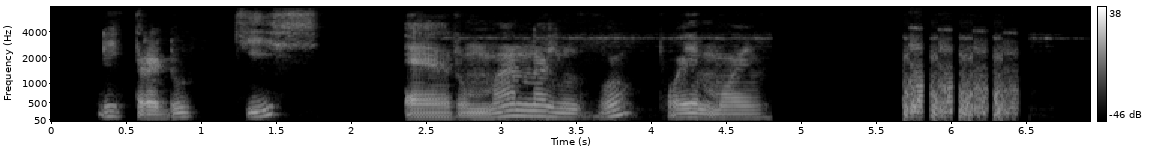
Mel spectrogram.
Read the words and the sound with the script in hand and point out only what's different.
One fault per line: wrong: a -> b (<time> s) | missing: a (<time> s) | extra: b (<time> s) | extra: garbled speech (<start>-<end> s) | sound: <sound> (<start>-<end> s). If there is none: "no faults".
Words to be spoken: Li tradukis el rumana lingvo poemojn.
sound: laugh (5.7-6.5 s)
